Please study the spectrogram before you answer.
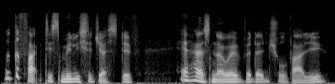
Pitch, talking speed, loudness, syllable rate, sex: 120 Hz, 195 wpm, -21 LUFS, 7.1 syllables/s, male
